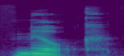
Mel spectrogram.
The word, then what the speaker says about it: milk: Milk. The L in milk is also a dark L.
